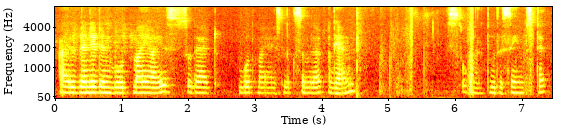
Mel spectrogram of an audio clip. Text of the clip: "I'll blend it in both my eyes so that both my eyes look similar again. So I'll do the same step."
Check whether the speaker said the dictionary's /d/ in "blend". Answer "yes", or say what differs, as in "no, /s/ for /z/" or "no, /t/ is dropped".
yes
